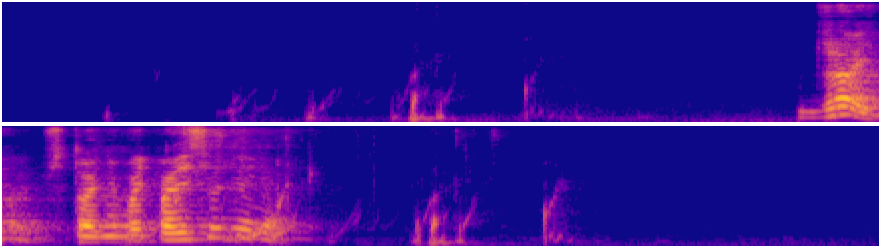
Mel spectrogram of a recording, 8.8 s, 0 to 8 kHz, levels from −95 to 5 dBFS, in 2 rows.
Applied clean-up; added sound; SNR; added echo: neural mask model DeepFilterNet 3.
